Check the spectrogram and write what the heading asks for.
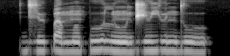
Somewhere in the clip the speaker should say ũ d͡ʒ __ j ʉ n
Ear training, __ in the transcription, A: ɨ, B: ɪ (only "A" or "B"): A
